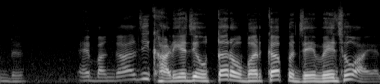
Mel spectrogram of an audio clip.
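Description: Right after "ऐं बंगाल जी", at 1.46 s, the automatic gain falls. The gain control decides the input is too loud or its background too strong and pulls its level down gradually until about 2.71 s, roughly 7 dB in all. You hear the speech start out loud and then sink, with the room noise sinking right along with it. That shared drop in the background is the giveaway, since the talker shifting position around 1.5 s wouldn't take the room with it.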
